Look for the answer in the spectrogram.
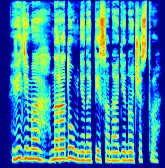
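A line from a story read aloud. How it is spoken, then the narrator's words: Tired. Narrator (Russian): сказал он устало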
